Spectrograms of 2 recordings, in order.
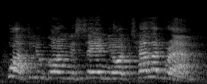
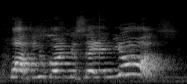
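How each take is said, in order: First: Betty Davis asking. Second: High diva voice shouting the question; Betty Davis demanding. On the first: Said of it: "turned to her and said". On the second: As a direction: bark it at her, louder. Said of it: "Betty Davis". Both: Retold or imitated.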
